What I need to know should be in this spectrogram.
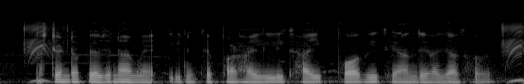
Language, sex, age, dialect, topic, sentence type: Bhojpuri, male, 18-24, Northern, banking, statement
